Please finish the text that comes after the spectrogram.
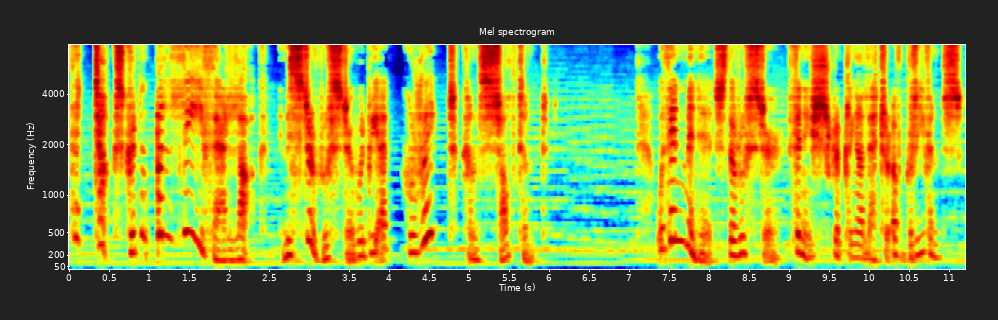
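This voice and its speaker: Woman storyteller, children's story, expressive, lively pitch, unhurried, soft music under. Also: creaky. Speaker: storyteller host.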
